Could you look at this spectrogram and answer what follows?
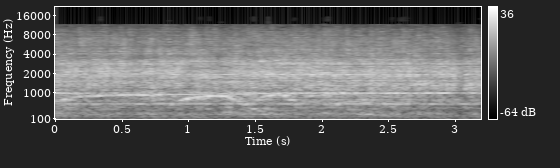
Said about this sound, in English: Let's go ahead and give him a round of applause.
